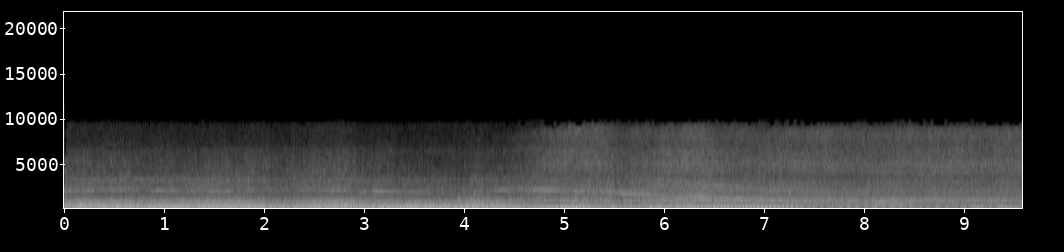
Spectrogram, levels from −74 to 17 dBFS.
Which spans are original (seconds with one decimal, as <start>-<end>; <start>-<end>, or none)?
0.0-1.4; 4.5-9.6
